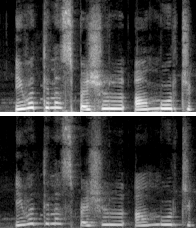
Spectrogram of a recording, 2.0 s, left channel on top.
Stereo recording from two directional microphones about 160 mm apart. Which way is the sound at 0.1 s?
45° left (ahead or behind).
